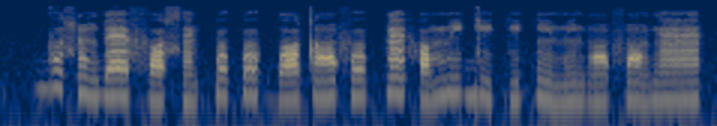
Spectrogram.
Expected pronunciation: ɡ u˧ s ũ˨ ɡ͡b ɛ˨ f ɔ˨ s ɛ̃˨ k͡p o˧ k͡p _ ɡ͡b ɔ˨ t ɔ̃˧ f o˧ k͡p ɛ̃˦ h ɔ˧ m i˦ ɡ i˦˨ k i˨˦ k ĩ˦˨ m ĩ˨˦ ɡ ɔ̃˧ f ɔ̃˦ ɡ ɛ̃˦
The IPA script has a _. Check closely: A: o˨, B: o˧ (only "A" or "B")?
B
